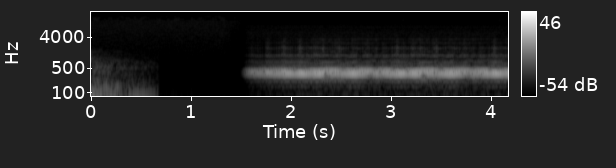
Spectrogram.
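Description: Background music fading out, a moment of silence, then a steady electronic tone like a dial tone starting about a second and a half in and holding.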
